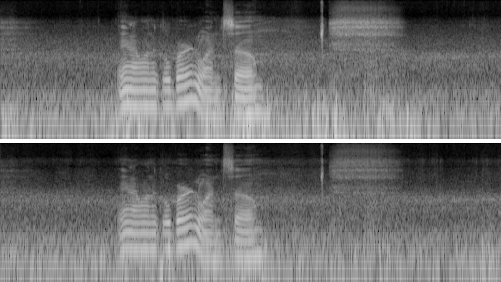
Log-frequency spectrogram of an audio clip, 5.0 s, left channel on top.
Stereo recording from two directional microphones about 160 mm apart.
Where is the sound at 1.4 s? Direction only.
50° left (ahead or behind); by 2.6 s 90° left.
